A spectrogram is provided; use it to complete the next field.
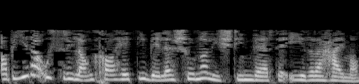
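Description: The woman's voice is somewhat breathy, at a medium pitch with ordinary variation in it. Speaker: radio host. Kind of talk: scripted narration. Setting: studio.

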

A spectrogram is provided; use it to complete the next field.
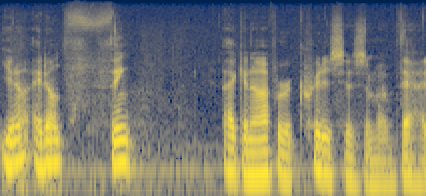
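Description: Speaking at a fairly slow pace with an American accent, a man is heard on a very clean recording with a silent background. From US West Coast, San Francisco Bay Area. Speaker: university president. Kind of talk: interview.

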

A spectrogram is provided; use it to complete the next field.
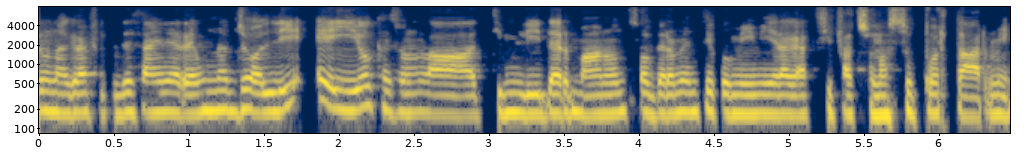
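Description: A woman speaks in an animated tone at a fairly low pitch, with a dry, close sound and no echo. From Salento, southern Italy. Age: 20s. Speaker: student and interviewer. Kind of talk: casual interview chat. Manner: animated, outgoing.

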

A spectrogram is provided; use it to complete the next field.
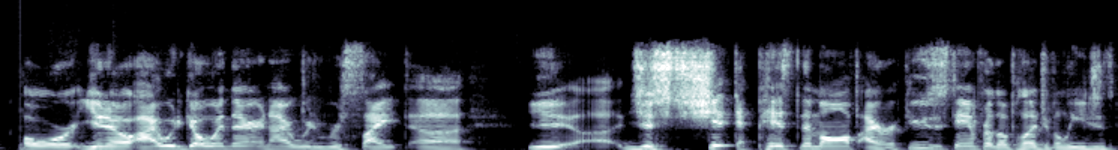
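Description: A man with a Southern US accent, a fairly high pitch and fairly even intonation. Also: moderate pace. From US South (South Carolina and Alabama). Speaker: podcast host from another show. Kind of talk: casual chat.

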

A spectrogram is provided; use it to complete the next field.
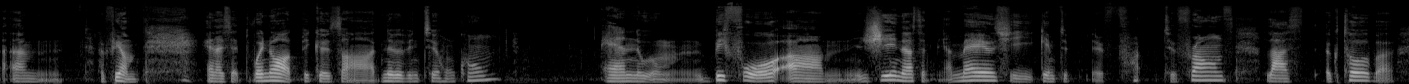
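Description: A woman speaks very slowly, her pitch very deep and low, with a Japanese accent. Her intonation is lively, her loudness swings widely, and she pauses often and at length. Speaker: film director. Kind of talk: interview.

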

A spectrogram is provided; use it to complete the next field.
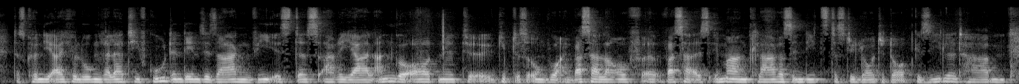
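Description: Monotone, flat delivery with hardly any pauses, audible room echo and noticeable background noise. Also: man, medium pitch for a man, moderate pace. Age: 50s. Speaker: museum managing director. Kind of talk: interview. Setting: in-person at the museum.

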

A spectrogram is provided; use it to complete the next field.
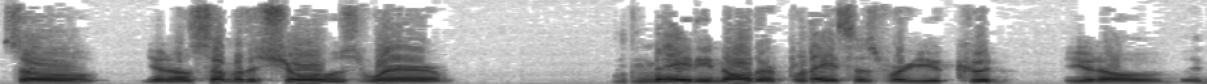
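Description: Speaking in a Spanish accent, a man uses a mid-range pitch. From Venezuela. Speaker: rock musician and pharmacist. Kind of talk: interview. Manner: halting.

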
